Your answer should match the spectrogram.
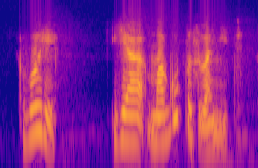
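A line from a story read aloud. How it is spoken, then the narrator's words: Plain question. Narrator (Russian): спросил он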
